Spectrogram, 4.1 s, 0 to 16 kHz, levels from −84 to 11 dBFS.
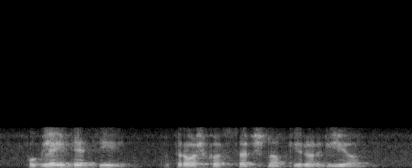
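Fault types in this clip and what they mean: GSM full-rate codec: the speech went through the original GSM coder, which models the vocal tract and drives it with sparse, regularly spaced pulses, consistent with a 13 kbps stream. This leaves a plainly audible buzzy, gravelly roughness and confines the sound to 250 Hz–3.4 kHz.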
